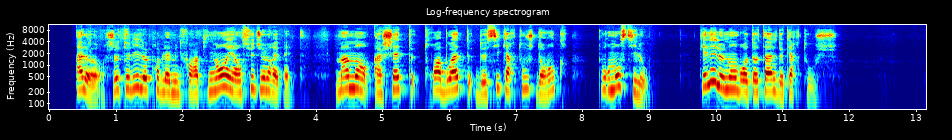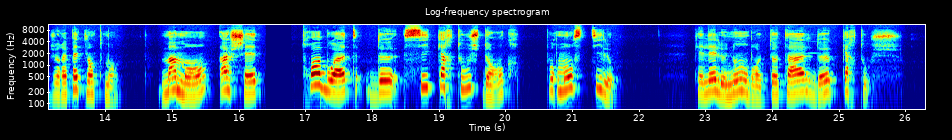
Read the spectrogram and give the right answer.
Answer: Le nombre total de cartouches est 18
